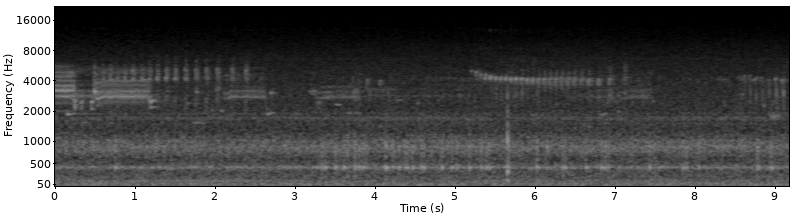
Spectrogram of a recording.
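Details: Red-winged blackbirds at Umatilla National Wildlife Refuge, Irrigon, Oregon, give high, rapid stuttering notes and a long buzzy trill, part of the male's mating and territorial song, over a steady low droning chorus, possibly frogs.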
